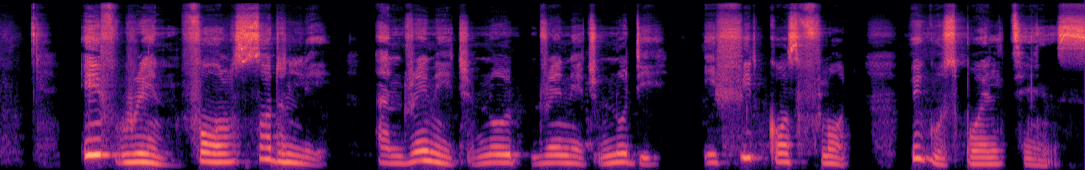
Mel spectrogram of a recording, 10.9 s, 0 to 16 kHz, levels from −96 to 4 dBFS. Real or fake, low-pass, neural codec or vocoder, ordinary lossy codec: real; 14.4 kHz; none; none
